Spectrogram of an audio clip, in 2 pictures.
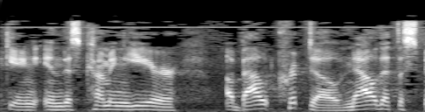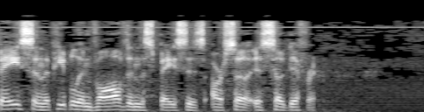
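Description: A man speaks with animation into a close microphone over an online call.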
